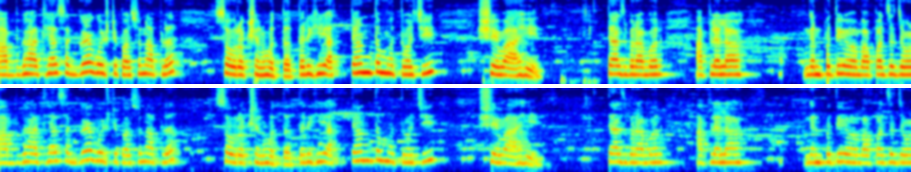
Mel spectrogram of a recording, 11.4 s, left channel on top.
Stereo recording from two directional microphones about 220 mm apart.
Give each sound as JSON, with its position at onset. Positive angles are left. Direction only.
{"t": 0.0, "sound": "a woman's voice", "side_deg": 40}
